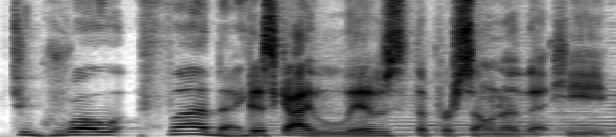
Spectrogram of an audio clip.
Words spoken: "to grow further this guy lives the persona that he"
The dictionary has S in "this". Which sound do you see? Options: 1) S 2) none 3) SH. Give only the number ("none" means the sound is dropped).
1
